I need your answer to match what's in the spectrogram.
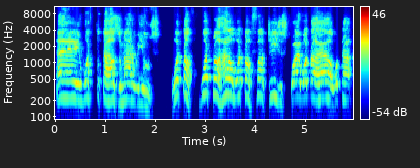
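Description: A man's voice: sits high, moderate pace, sharp tone, pitched above the performer's own voice. A man putting on a brash, exasperated Brooklyn man with a Brooklyn accent.

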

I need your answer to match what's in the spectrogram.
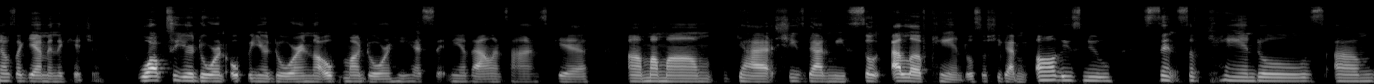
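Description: A woman's voice: low voice, no echo. A woman hosting her own podcast, talking in an upbeat, chatty way. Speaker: podcast host. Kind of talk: casual solo podcast chat.

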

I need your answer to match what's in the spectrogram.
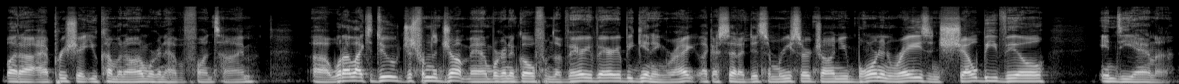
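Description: A man's voice: medium pitch, fairly even intonation, brisk, no room sound, studio quality. An American man hosting a podcast interview, speaking in a slangy, conversational way. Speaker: podcast host. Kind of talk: casual interview chat.

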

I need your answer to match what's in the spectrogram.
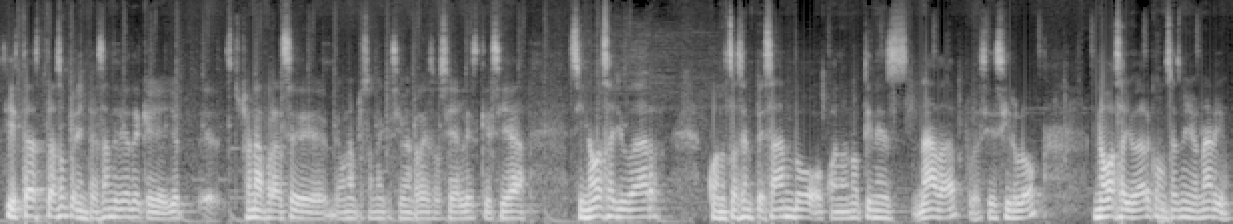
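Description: A man, co-hosting a podcast with calm, even remarks. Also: mid-range voice, fairly quick, faint music behind. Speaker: podcast co-host. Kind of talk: casual interview talk.

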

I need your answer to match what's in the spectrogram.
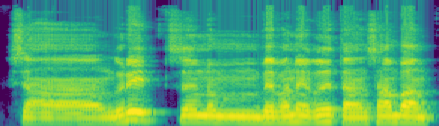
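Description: A young man co-hosting a casual podcast. He tells funny stories in an animated way and laughs often. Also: medium pitch. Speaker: podcast co-host. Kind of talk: casual chat, storytelling.

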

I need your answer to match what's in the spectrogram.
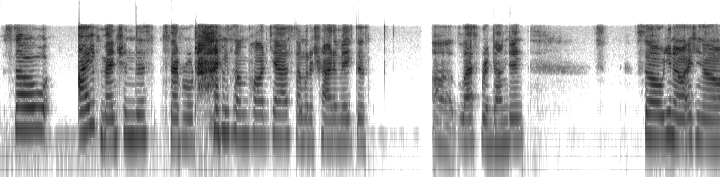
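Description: On a lo-fi recording, a young woman whose first language is Cantonese co-hosts a podcast, chatting casually and telling a personal story while laughing often. Her voice sits on the high side with a fairly bright tone.

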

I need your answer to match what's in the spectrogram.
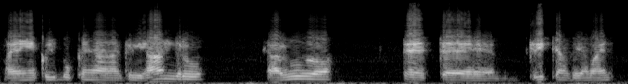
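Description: A man's voice: lowish voice, steady tone, slow pace, pushed and bright, smooth, no room sound, rough recording. A man co-hosting a podcast, chatting loosely with slang and lots of fillers. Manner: laid-back, loose slang, many fillers. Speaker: podcast co-host. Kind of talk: casual chat.

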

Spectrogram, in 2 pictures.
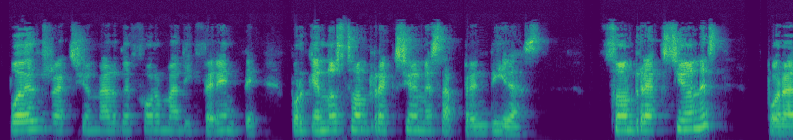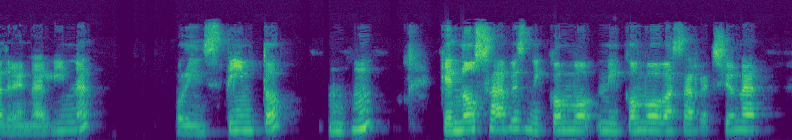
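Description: A woman's voice: medium pitch, steady tone, unhurried. Woman explaining with personal anecdotes. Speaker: guest speaker. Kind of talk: casual conversation.

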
